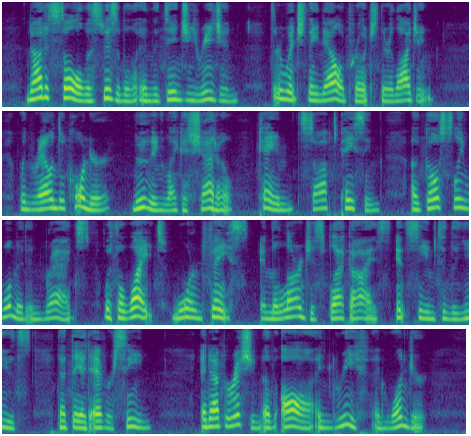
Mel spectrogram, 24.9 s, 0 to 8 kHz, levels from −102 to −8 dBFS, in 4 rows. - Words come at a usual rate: Yes, average, 145 wpm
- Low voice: No, high, 200 Hz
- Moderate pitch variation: Yes, average, 3.9 semitones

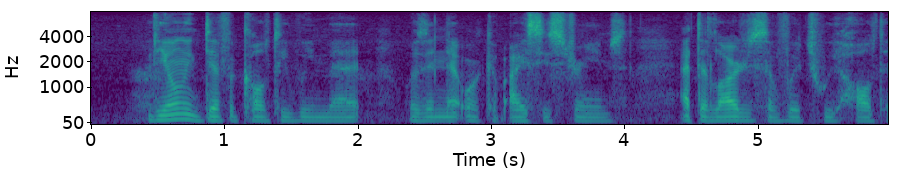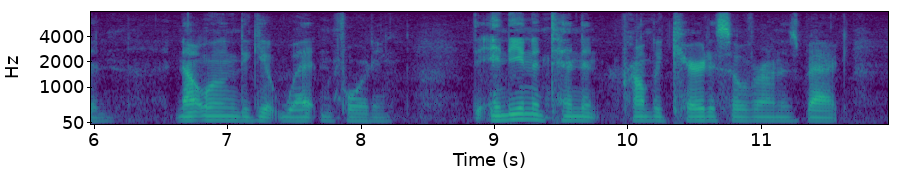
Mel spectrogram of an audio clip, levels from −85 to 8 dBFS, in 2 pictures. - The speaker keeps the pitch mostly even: Yes, narrow, 1.6 semitones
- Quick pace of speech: No, average, 175 wpm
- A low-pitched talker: Yes, low, 100 Hz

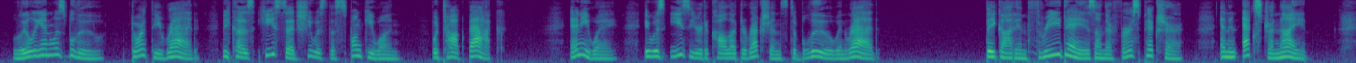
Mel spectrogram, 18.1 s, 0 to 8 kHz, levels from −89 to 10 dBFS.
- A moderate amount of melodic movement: No, wide, 5.9 semitones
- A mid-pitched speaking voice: Yes, medium, 180 Hz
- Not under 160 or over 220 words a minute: No, slow, 135 wpm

